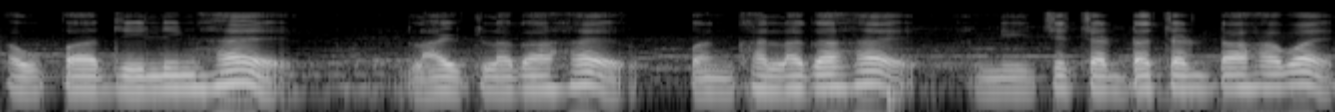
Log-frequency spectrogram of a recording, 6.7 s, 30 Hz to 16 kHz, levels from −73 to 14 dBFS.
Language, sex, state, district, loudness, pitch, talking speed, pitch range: Hindi, female, Madhya Pradesh, Umaria, -17 LUFS, 115 Hz, 115 wpm, 110-130 Hz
